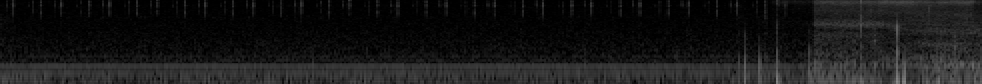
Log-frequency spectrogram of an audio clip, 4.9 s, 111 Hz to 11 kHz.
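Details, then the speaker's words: Seiko 6139A chronograph, balance with no amplitude: faint, very rapid ticking about four beats a second, then handling noise; balance racing because the hairspring coils are sticking, fixed in the repair. "what I can tell you before I show you is it's all to do with the hair spring so the hair spring on this balance here is sticking"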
